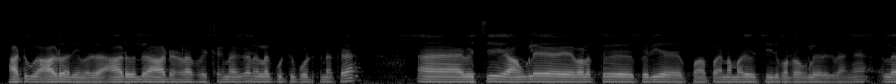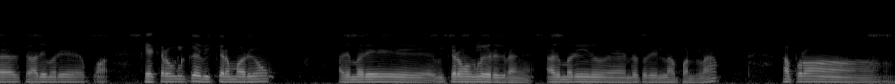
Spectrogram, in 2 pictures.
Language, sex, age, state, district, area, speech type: Tamil, male, 30-45, Tamil Nadu, Namakkal, rural, spontaneous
